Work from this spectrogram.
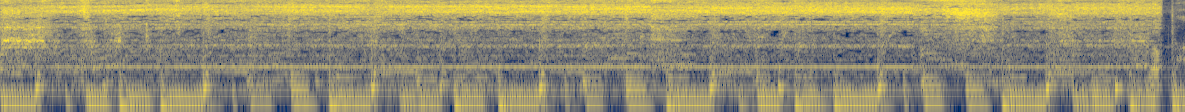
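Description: A machine tool shapes a wooden goblet with continuous loud scraping and rasping, its cutting noise pulsing in rapid uneven strokes against a steady motor hum.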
